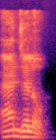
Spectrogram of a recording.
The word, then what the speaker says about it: Angelo: வேறு for example ஆஞ்சலோங்கிற word நான் கொடுத்தேன்னா the second syllable sounds like jello, Angelo.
